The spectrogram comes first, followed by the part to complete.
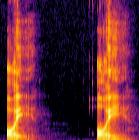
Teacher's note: The corresponding English sound can be found in the word boy. It starts with an o sound, as in not, and then glides into an e sound, as in lip. And again, the transition is very fast. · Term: oi defthong, oi diphthong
